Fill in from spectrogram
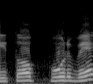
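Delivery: ইতপূর্বে slowly, as "itop-purbe" with doubled p; pronunciation demo. Shown as a demonstration. Teacher models visarga for students, ইতপূর্বে slowly with doubled p. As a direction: sound out ইতপূর্বে in two parts, holding the p. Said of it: "এটা হচ্ছে তোমার উচ্চারণ".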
